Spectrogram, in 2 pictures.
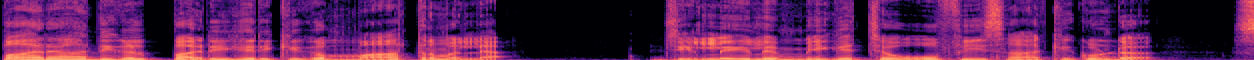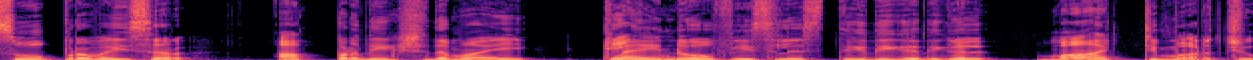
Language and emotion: Malayalam, surprised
